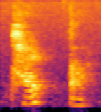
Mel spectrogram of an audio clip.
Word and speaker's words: 밟다: For example, 리을 and 비읍, 밟다, 밟다. The final consonants of 밟 is 리을 and 비읍. So it has two sounds, L and P.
